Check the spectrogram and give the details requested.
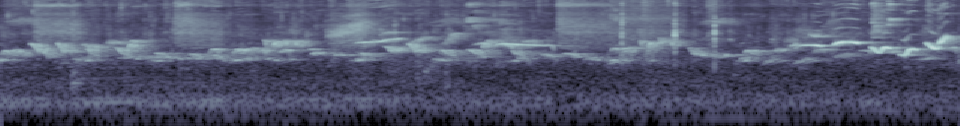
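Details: Male white-rumped shama in song: a long stream of quick, varied chattering notes, ending in clear, looping whistled phrases that rise and fall, with a constant low hum behind.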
